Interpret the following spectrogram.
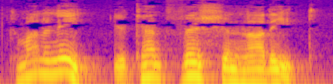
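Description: A man voicing an earnest, devoted young fisher boy in a higher, lighter voice. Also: big pitch swings, normal speed, husky. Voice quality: raised, brighter boyish voice.

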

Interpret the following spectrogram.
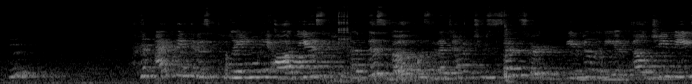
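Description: A very reverberant theater, recorded from a distance, carries a woman acting as an indignant female high school student. Her voice is high, and she declaims her protest speech emphatically, with pointed rhetorical delivery. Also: a bit bright. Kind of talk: staged reading of a public speech. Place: large theater stage at lectern, indoors. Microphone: far camera in audience. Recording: very echoey theater, distant mic, faint noise.

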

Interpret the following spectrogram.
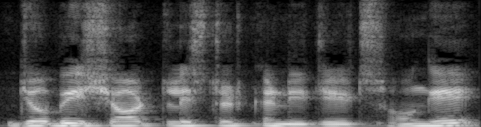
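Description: A man reads out a job advertisement over a document, slowly restating each English term in Hindi. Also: medium pitch, fairly even intonation, fairly bright tone. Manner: slow, deliberate, restates each point in Hindi after English terms. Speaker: job vacancy channel host.

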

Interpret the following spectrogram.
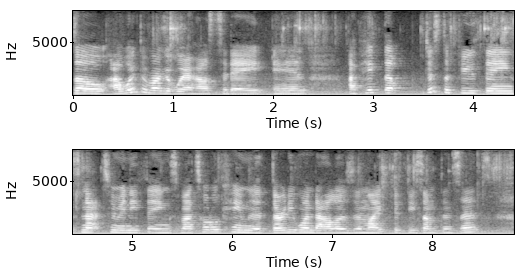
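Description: A woman's voice: medium pitch, moderate pace, a bit bright. A young woman talks straight to her webcam from her bedroom, showing viewers what she bought. Her delivery is chatty and upbeat, with a friendly, mid-range voice. A faint hiss of background noise sits under the recording. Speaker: haul vlogger. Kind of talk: casual shopping haul chat. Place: bedroom, indoors. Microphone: webcam at desk distance.

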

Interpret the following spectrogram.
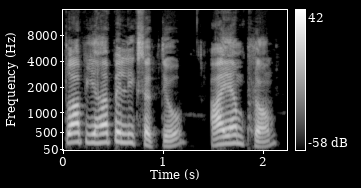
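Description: Man from Bihar, tutor type, slow patient explainer, mellow tone, dry dull lo-fi sound. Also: sits high, animated, no echo. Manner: slow, patient, repeats each phrase and dictates English lines. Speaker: teacher. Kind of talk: handwritten English lesson explained in Hindi. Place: at a desk, writing on a notebook page.

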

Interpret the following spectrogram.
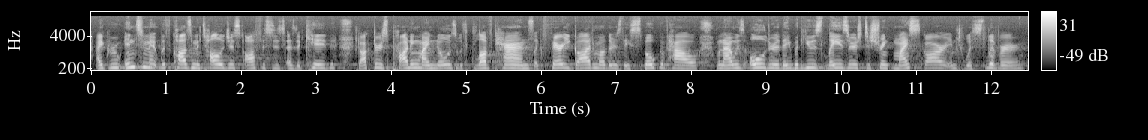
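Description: A young transgender man performing spoken word poetry at an open mic, with a rhythmic, impassioned delivery that swings between hushed and loud. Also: extremely high pitch, fairly even intonation, normal speed, hardly any pauses, in a large hall. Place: stage in a community hall, indoors. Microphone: stand mic on stage.

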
